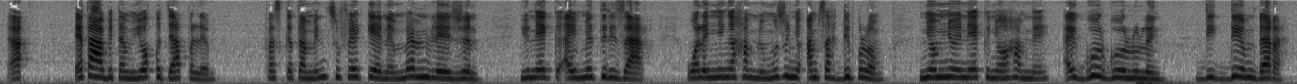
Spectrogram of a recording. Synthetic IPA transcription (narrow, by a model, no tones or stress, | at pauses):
a | etaːbitɐmjɔkːəɟapːɐlem | pɐskɐtɐminsufɛkːenemɛmleʒən | junɛkːɐjmetiɾizaːɾ | wɐlɐɲiŋɐhɐmnemus̬uɲuʔɐmsɐxdiplom | ɲɔːmɲɔːjnɛkːəɲɔːɦɐmneʔɐjɡoːɾɡoːlulɐɲdideːmdɐɾɐ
